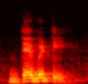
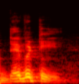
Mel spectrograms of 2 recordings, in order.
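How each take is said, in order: The two takes are said the same way.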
